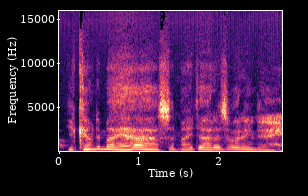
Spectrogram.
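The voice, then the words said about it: Poor Godfather mobster impression. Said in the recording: “That's a terrible Godfather impression.”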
